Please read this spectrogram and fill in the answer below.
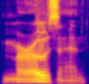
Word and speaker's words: Marozsán: Let's get the right pronunciation here. It's Dzsenifer. Dzsenifer Marozsán.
